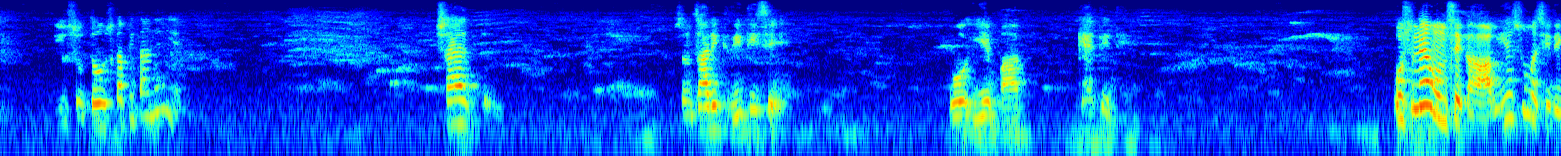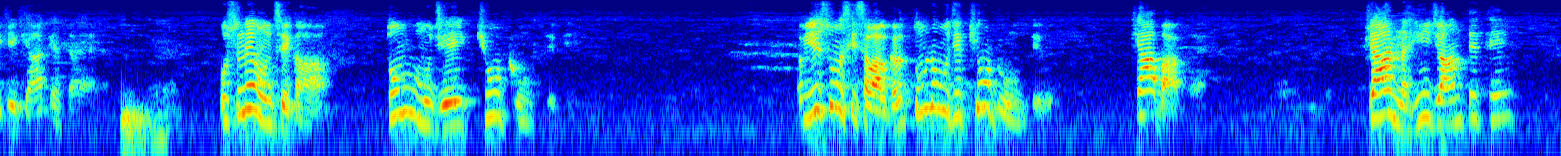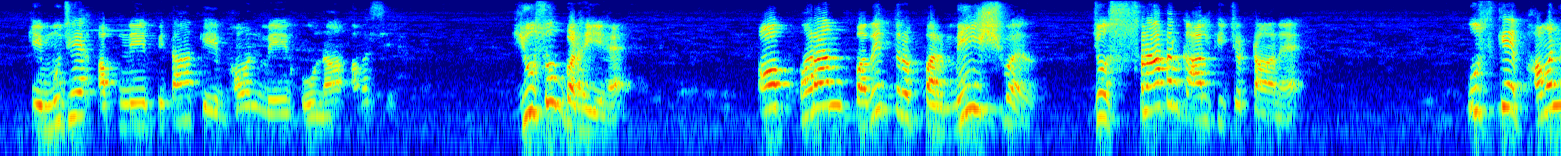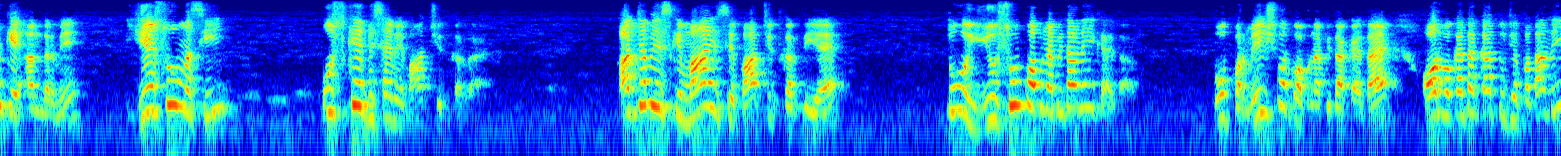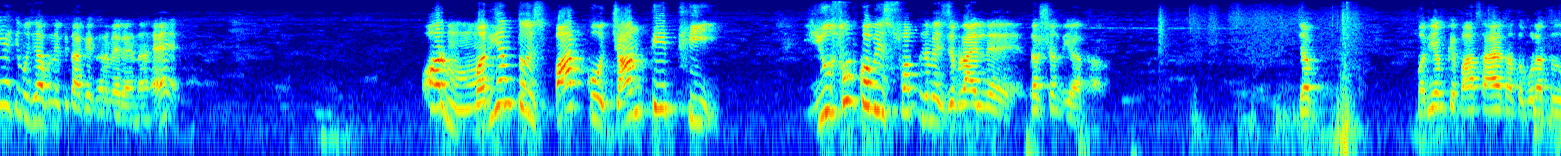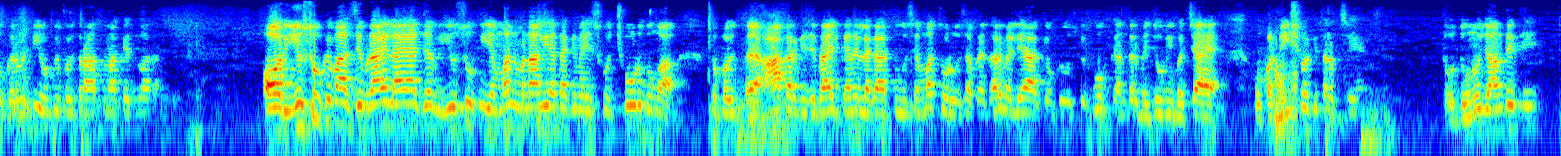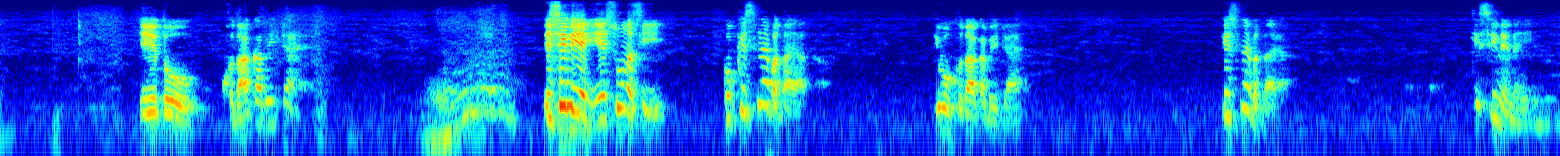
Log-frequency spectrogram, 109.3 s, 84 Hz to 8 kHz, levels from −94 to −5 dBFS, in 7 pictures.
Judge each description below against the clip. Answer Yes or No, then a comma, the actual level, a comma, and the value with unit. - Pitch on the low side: No, very high, 270 Hz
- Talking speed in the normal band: Yes, average, 130 wpm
